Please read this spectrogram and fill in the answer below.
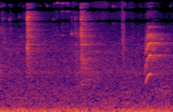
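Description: A dog gives a short, high, rising yip near the end, after a couple of brief sharp barks or clicks earlier on, over a steady low background rumble.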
